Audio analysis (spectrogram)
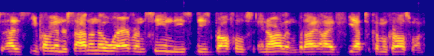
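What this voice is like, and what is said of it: American accent. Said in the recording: “I, I, detect the American accent”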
